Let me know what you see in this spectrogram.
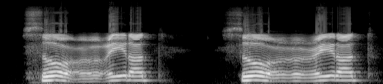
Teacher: وقف کریں گے، تا کو ہا سے، ہا کو ساکن، کرہ، سین پیش عین سع، عین زیر عی، سعی، سخت کرنا ہے، عین کو، آواز کو روکنا ہے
